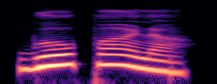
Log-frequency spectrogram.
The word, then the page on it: ಗೋಪಾಳ: gōpāḷa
